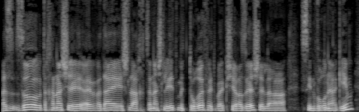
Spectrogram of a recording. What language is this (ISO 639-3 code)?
heb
